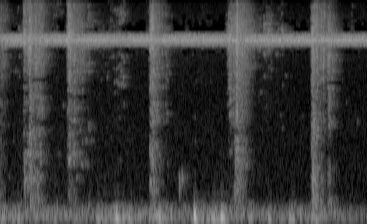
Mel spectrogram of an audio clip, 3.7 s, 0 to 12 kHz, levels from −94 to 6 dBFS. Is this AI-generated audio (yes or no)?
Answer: no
